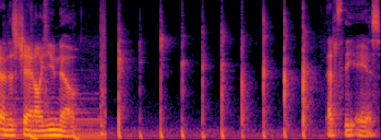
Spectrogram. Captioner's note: clapping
